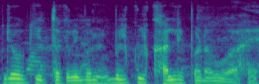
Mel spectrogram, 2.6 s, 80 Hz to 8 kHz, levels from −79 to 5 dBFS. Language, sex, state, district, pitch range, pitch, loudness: Hindi, male, Himachal Pradesh, Shimla, 110-125 Hz, 115 Hz, -19 LUFS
